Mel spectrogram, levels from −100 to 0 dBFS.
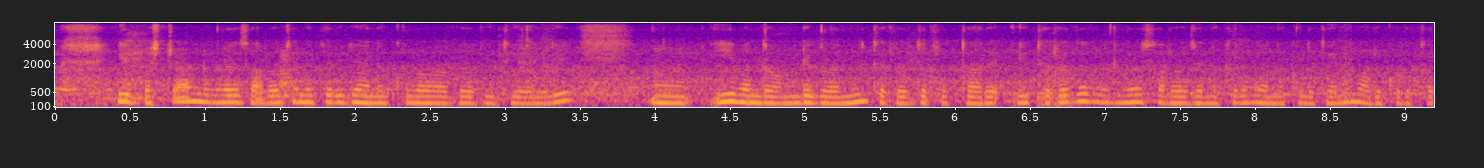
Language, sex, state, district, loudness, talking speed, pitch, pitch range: Kannada, female, Karnataka, Bellary, -26 LUFS, 110 wpm, 190 Hz, 180-200 Hz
